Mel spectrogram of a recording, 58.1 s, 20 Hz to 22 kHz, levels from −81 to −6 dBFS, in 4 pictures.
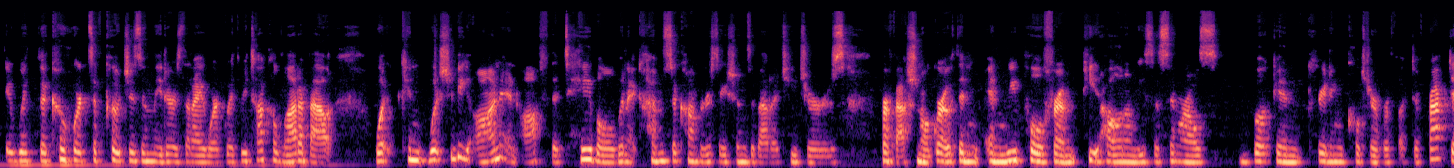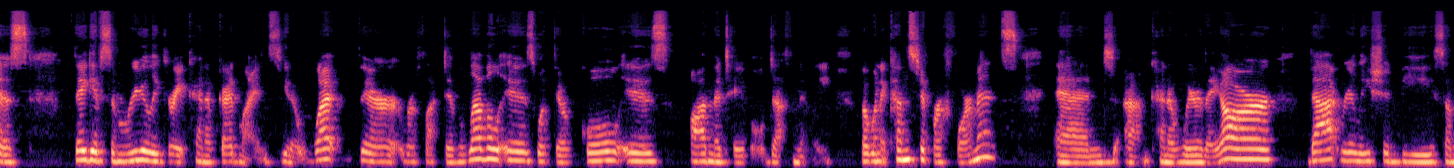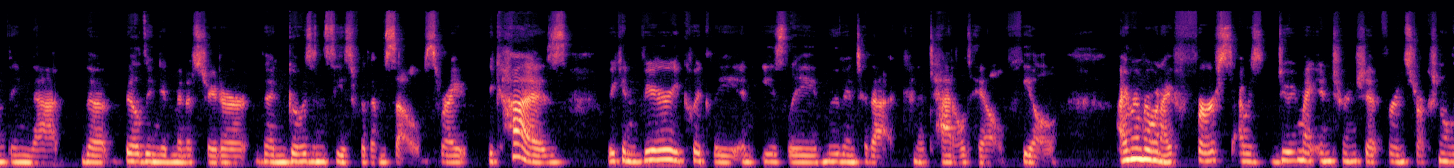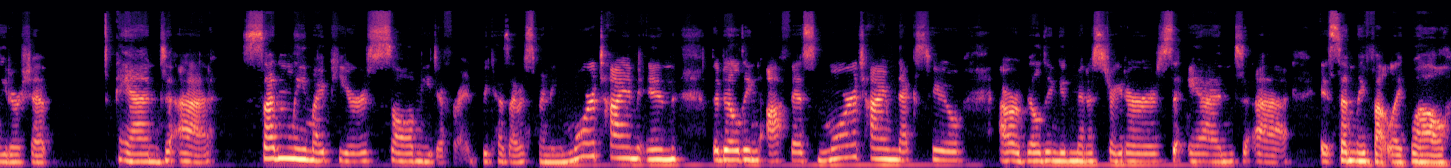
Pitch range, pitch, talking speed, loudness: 165-205 Hz, 180 Hz, 170 wpm, -18 LUFS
